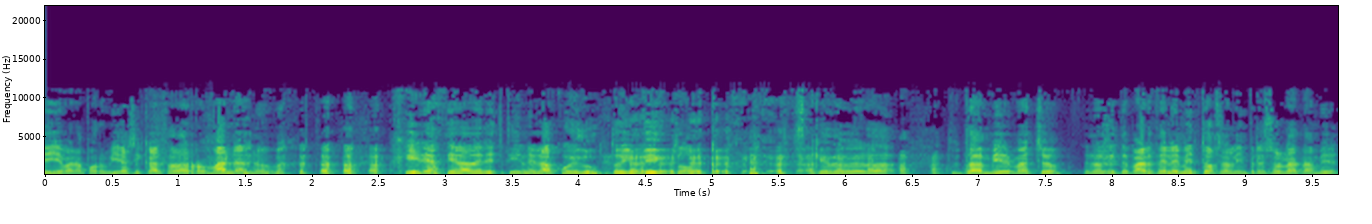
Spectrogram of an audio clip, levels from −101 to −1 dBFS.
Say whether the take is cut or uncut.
cut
